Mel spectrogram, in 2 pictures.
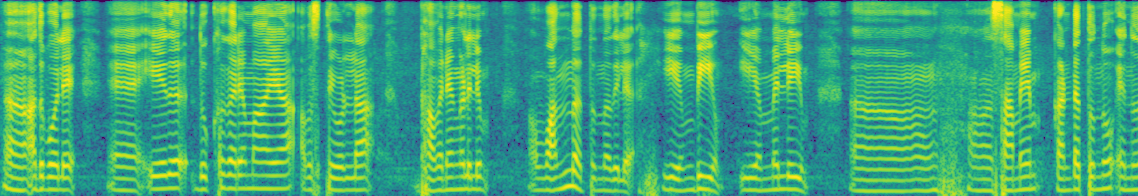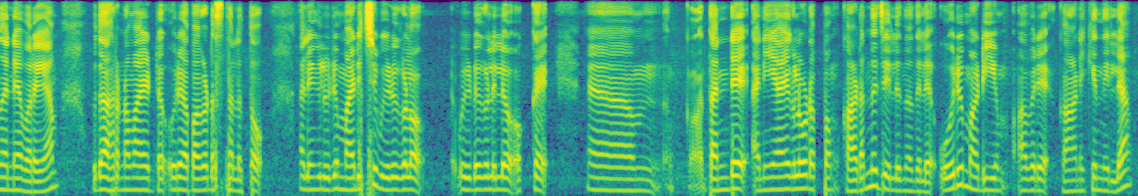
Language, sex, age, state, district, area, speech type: Malayalam, female, 45-60, Kerala, Kottayam, rural, spontaneous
